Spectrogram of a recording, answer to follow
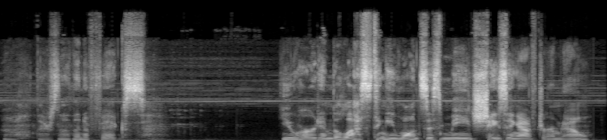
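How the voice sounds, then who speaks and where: An actress playing a stubborn, sarcastic, exasperated woman in a naturalistic audio drama, blunt and quick to swear. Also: low-pitched, no room sound. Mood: defensive, dejected.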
